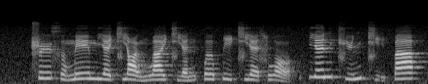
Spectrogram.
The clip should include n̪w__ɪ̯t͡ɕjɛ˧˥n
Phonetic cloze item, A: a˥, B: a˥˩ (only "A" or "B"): A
